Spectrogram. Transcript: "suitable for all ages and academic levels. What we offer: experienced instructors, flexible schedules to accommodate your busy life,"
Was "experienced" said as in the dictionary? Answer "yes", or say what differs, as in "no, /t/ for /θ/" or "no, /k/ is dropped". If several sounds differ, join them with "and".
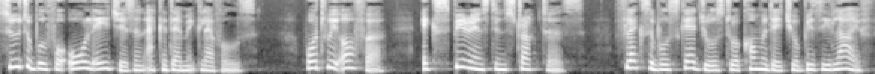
yes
